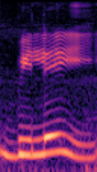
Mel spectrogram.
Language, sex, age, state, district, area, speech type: Odia, female, 18-30, Odisha, Subarnapur, urban, read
